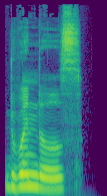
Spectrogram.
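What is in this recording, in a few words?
"dwindles", American English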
